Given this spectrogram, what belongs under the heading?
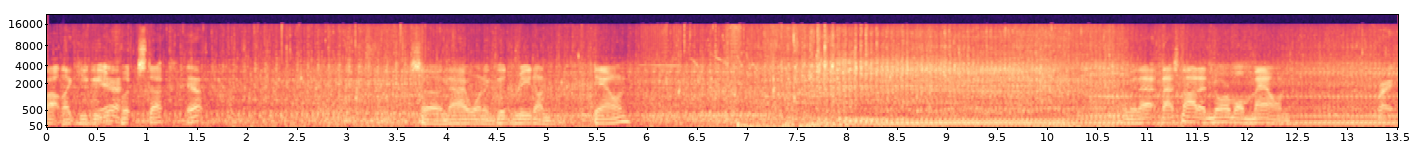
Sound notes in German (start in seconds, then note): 6.6 Boot rumpelt, Vögel zwitschern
